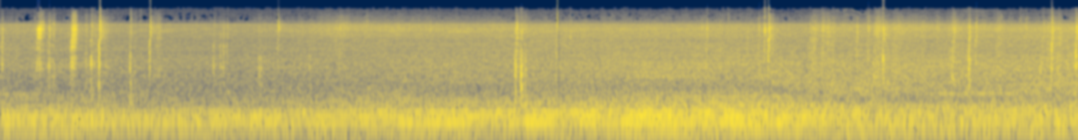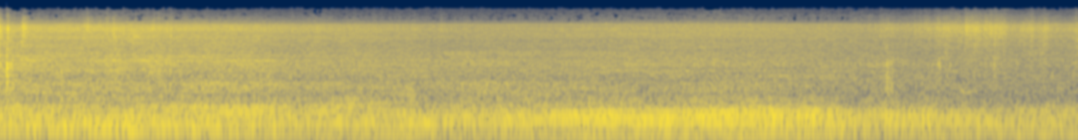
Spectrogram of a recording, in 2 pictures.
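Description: Crackling and clicking of a thin plastic water bottle as a macaque bites and handles it, in irregular bursts, most of them in the first few seconds and again around the middle, over a steady low rumble.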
